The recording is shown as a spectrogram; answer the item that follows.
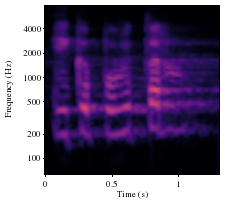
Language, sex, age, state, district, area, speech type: Punjabi, male, 45-60, Punjab, Jalandhar, urban, spontaneous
